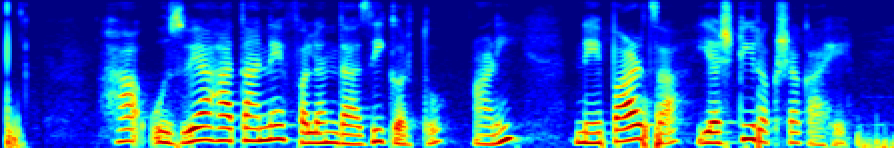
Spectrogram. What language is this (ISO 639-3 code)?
mar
